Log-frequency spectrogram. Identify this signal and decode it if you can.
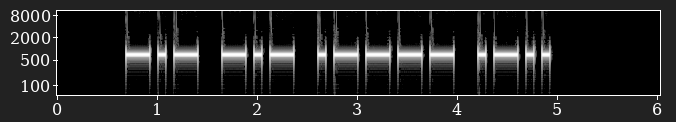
Morse code, heard as a keyed tone, about 15 wpm, 700 Hz. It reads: KK1L
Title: USA Call Signs - 4 Characters - Repeated 2x - 15wpm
